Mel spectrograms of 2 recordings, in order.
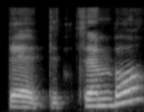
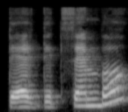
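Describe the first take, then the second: The two takes are said the same way.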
